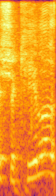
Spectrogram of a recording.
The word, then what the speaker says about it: Shaquila: Julio, it's actually Shaquila spelled like this. What's up, Shackers? Huh? Hey, baby. Nice, Jason. Oh no, Julio, I understand. It sounds like tequila.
